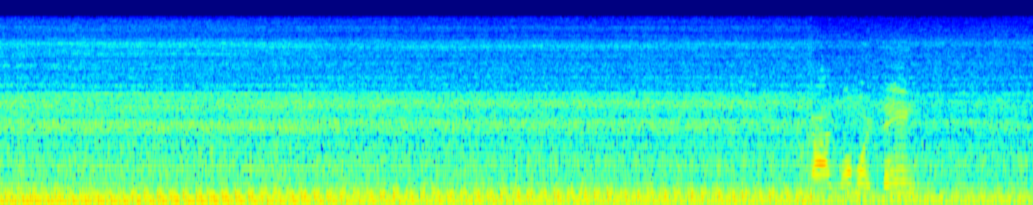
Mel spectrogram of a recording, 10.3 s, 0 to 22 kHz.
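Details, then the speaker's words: 1996 GMC Yukon V8 after cold start, following intake manifold replacement, new gaskets and timing correction; steady, even idle with smooth low pulse, no knocks, ticks or misses; healthy, no longer overheats. "I haven't turned it on today, so I'm gonna give you a little cold start of the truck and how it sounds."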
